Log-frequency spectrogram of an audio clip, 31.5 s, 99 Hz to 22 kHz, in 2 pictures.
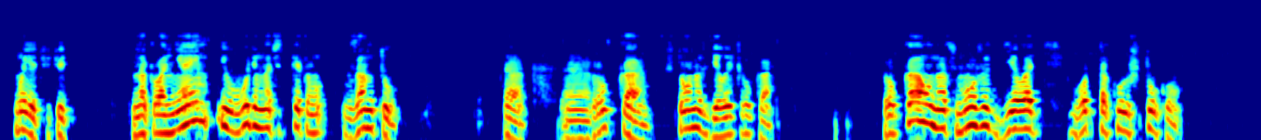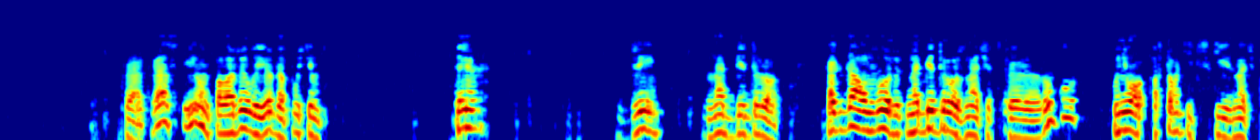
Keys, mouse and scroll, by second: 3.1-5.1 drag, 5.4-5.9 scroll up 1, 6.4-6.8 scroll up 1, 6.8 middle click, 7.1 scroll down 1, 7.6 middle click, 8.9-9.9 middle drag, 10.4 g, 12.3-13.7 middle drag, 14.3 r, 17.3 g, 19.1 middle click, 21.4 r, 22.9 g, 24.8 middle click, 25.8 scroll up 1, 25.9 middle click, 26.3-26.9 scroll down 1, 26.9 KP_1, 27.9 shift+middle click, 29.7 click, 30.9 r.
